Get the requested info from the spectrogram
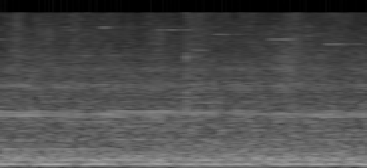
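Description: Supermarket ambience: a steady low rumble from a shopping cart rolling along the aisle, under a constant thin high hum from the refrigerated display cases.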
